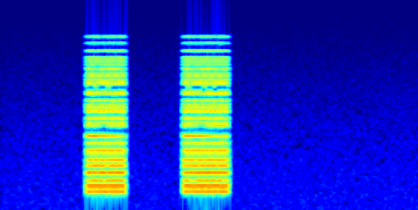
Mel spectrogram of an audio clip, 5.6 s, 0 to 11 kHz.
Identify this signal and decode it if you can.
Train horn signal, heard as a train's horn. 2 short. On North American railways: a signal is acknowledged.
